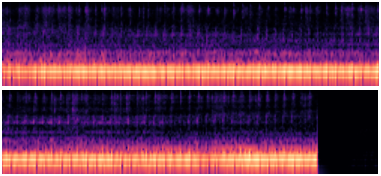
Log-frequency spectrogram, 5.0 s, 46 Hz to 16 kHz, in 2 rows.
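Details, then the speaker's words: Junk lawn mower with Briggs & Stratton 5 HP single-cylinder engine collecting leaves: steady even drone at constant speed with firm low hum, then clean shutoff; normal running. "It's running fine. It's got most of the leaves collected, and it's up to here or something."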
